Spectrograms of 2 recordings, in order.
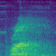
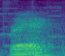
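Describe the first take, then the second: First: The vowel is the more open, tense English E. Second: The vowel is the closer, relaxed Spanish E. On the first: The speaker calls it right. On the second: The speaker calls it wrong.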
